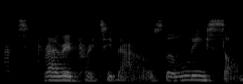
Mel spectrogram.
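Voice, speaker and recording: A woman's voice: mid-range voice, flat delivery, fairly bright tone. A woman in her fifties with a North Lancashire accent, chatting casually to her webcam from her home sewing room as a sewing vlogger. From England. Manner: chatty, unhurried, homely. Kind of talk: casual chat to camera and screen walkthrough.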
